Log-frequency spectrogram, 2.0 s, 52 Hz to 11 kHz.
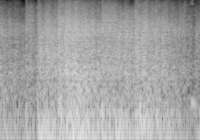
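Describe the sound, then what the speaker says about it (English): A low, haunting roar drones steadily in the background of the video game Silent Hill 4, a dense rumbling wash that swells after a quarter second and holds loud and broad throughout. "you can hear a kind of roar in the background."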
